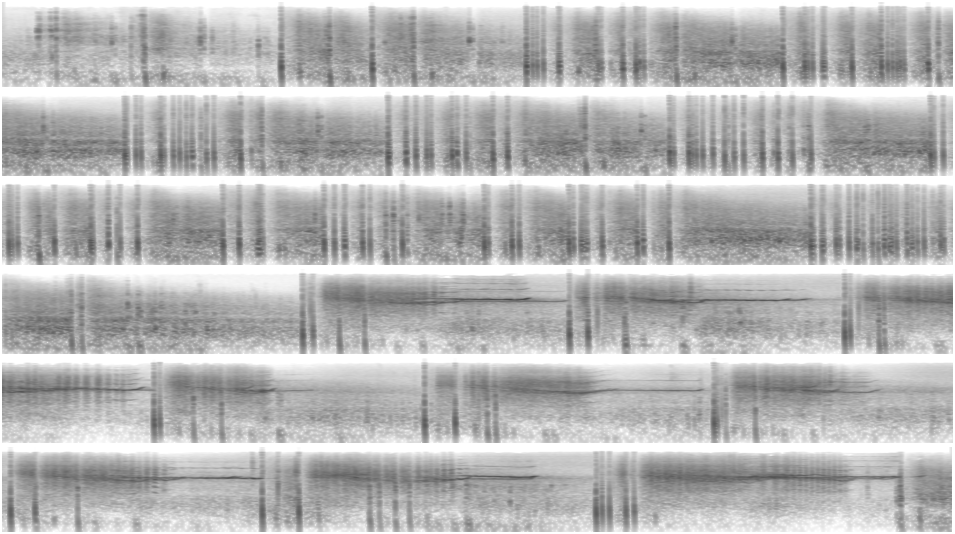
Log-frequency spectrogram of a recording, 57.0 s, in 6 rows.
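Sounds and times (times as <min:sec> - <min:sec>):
fireworks barrage bangs: 0:00.0 - 0:57.0.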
